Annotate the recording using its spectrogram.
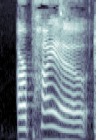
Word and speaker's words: Arpaio: So, Arpaio. Am I saying that right? – Mm-hmm.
